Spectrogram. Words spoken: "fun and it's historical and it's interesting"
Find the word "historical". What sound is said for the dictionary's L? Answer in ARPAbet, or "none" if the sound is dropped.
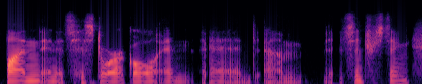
N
